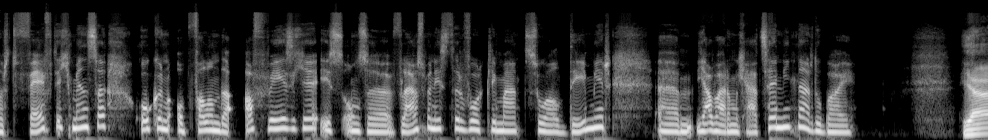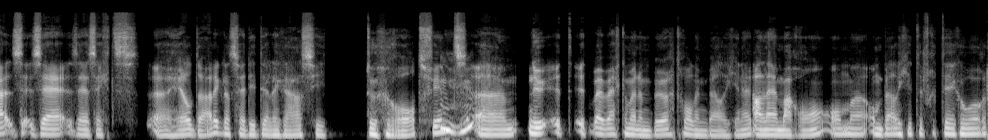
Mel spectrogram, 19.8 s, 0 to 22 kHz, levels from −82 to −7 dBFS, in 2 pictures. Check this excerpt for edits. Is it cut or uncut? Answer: cut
